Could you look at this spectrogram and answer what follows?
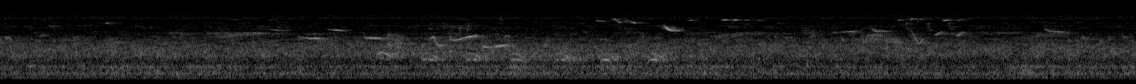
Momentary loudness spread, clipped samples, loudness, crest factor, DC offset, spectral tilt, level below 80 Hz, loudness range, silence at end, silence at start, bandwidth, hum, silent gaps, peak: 9 LU; under 0.1%; -38 LUFS; 22 dB; under 0.1%; 2 dB/octave; -88 dBFS; 5 LU; 0 s; 0 s; 16 kHz; none; none; -20 dBFS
